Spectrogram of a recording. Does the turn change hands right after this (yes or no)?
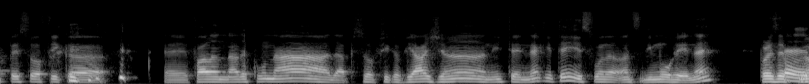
yes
